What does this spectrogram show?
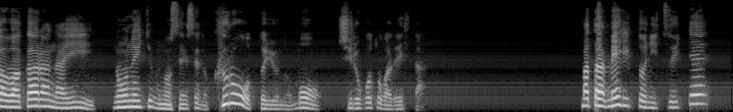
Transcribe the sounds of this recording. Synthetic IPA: aβ̞akaɾanaino̞ːneit̪ʲibɯ̟no̞sẽɰ̃se̞ːno̞kʰɯ̟ɾo̞ːt̪o̞jɯ̟ːno̞mo̞ | ɕiɾɯ̟ko̞t̪o̞ɡad̪e̞kʲi̥t̪a̰ | mat̪ame̞ɾʲit̪ːo̞ɲ̟it͡sɨit̪e̞

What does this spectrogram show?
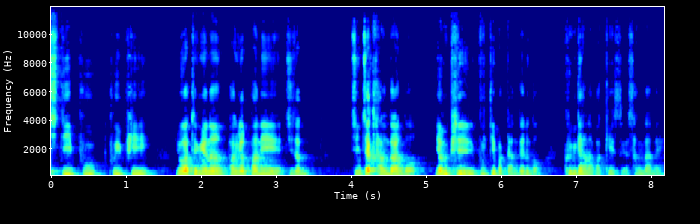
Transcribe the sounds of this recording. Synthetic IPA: idippuipʰi | joatʰɯŋenɯnpaŋɲʌpʰanit͡ɕint͡ɕ͈a | t͡ɕint͡ɕ͈akaʌŋdaɾanɡʌ̰jʌmpʰiɭkuɭk͈ebak͈e̞ande̞nɯnɡʌ̰ | kɯɾʌnɡe̞ɦanapak͈ʰees͈ʌjo̰sʰaŋdane̞̰

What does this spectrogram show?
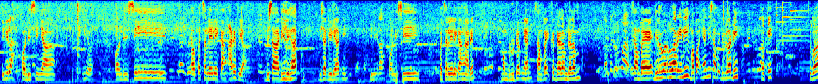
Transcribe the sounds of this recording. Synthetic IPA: inilahkondisiɲa | inia | kondisi | əpət͡ʃəlilikaŋaɾɪfja | bisadiliɦat̪̚ | bisadiliɦat̪̚ni | inilahkondisi | pət͡ʃəlilikaŋaɾɪf̚məmbludak̚niansampajkədalamdalam | sampejdiluarluaɾinibapaʔɲanisampɛdiluarnioke | t͡ʃoba

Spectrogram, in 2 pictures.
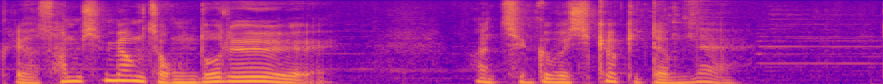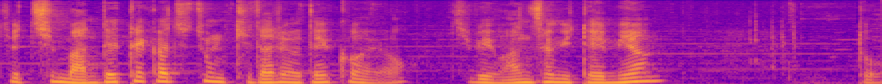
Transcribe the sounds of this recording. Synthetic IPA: kɯɾiɡosʰamɕʰimjʌŋt͡ɕʌŋdoɾɯɭɭ | hant͡ɕiŋɡɯbɯɭɕʰi̥kʰjʌk͈it͈e̞mune̞ | id͡ʑet͡ɕimːandeɭt͈e̞k͈ad͡ʑit͡ɕomkidaɾjʌdweɭk͈ʌe̞̰jo̰ | t͡ɕibewansʰʌŋidwe̞mjʌn | t͈o

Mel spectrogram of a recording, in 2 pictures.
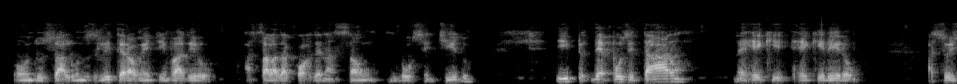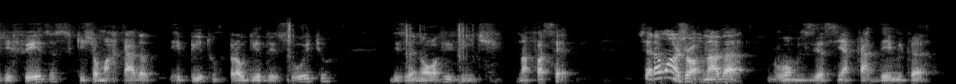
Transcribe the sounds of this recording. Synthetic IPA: õd̪ɪʊza̰lũnʊzlit̪ɛɾawmẽnt̪ɪĩvad̪iɾɐ̃w̃ | ɐsalɐd̪ɐkooɾd̪enasɐ̃w̃ẽbõsẽnt̪id̪ʊ | ɪd̪epozit̪aɾɐ̃w̃ | nɛhekhekeɾiɾɐ̃w̃ | ɐ̰suɐzd̪efezɐskɪst̪ɐ̃w̃maɾkad̪ɐhepit̪ʊpɾɐʊd̪iɐd̪ezojt̪ʊ | d̪ɪzenɔvɪːvĩnt͡ʃɪ̥nɐfasɛ̰t̪ɐ̥ | sɛɾaũɐʒɔɾnad̪ɐ | vɐ̃mʊzd̪izeɾasĩakad̪ẽmikɐ

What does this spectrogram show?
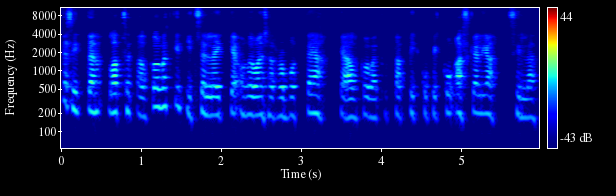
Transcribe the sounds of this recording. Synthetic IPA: jɑsit̪ːenlɑpset̪ɑlkoiʋɑt̪kinit̪selleikːiæʔoleʋɑnsɑrrobot̪ːɑjɑjɑɑlkoiʋɑt̪ot̪ːɑːppikːupikːuʔɑskeljɑsilːæ

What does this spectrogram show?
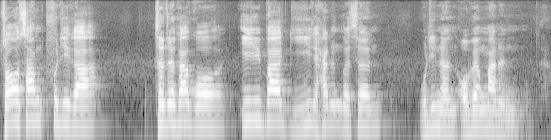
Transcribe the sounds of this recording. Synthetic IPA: t͡ɕosʰaŋpʰuɾiɡa | tɯɾʌɡaɡo | iɭbaɡiːɾɦanɯnɡʌsʰɯn | uɾinɯnobeŋmanɯnda

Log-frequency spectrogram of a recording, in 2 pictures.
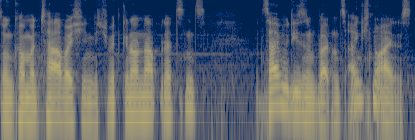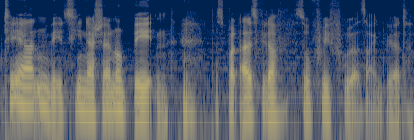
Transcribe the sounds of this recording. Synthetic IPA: z̥oːnkʰɔmɛntʰaːɐvaːɪçʔiːnɪçtmɪt̚ɡ̥ənɔmənhaːbəlʔɛt͡stn̩s | ʔʊnt͡saɪɡŋ̩viɐdiːznʊblaɪptnʊnsʔaɪɡŋtlɪçnuːɐʔa̰ɪnə̰stʰeːatn̩medt͡siːnɛɐʃtɛ̰lənʊnt̚b̥eːtn̩d̥asb̥a̰ltʔa̰ləsv̥iːdɐz̥oːfʁ̥iːfʁ̥y̰ːɐ̰za̰ɪnvɪɐt

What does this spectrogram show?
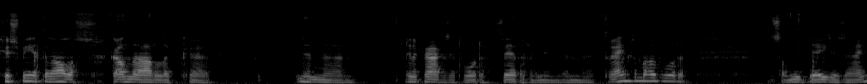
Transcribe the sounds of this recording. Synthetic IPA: xəsmɪːɹtanɑləskɑndaːdələk | ən | ɪnɛlˠkaːɹɣəzɛtʋɔɹdənfɛdərənəntrɛjnɣəbawtʋɔrdən | tsɑlˠnit̚dejzəzɛjn

